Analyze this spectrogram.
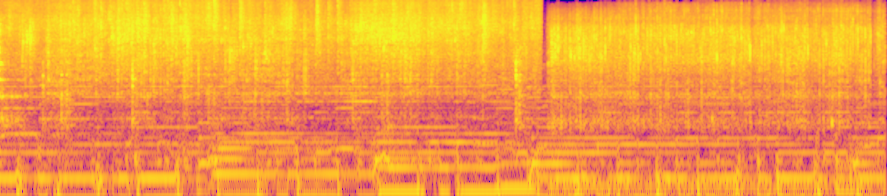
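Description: Garlic and onion sautéing in hot cooking oil in a pan, sizzling steadily with fine crackles while being stirred.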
